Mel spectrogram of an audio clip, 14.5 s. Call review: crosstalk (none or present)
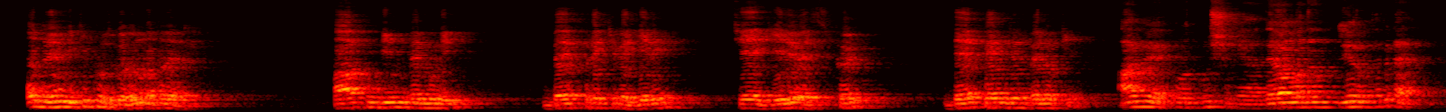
none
